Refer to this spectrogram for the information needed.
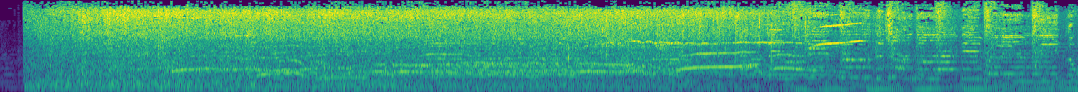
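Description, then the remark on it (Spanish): A giant surf wave, called "the giant cow" for its mooing sound, roars at a big-wave surfing competition. It is a loud, continuous wash of rushing water, with wavering, groaning tones rising and falling through it like a low moo, turning choppier near the end. “Imagínate una ola gigantesca la llaman la vaca gigante por ese mugido que hace realmente esta ola.”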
